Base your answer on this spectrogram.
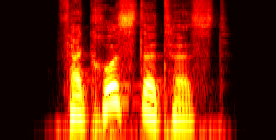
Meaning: inflection of verkrusten: 1. second-person singular preterite 2. second-person singular subjunctive II
- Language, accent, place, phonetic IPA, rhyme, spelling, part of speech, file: German, Germany, Berlin, [fɛɐ̯ˈkʁʊstətəst], -ʊstətəst, verkrustetest, verb, De-verkrustetest.ogg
